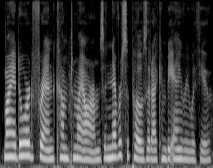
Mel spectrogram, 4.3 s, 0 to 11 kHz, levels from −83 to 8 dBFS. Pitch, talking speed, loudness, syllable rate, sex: 195 Hz, 240 wpm, -17 LUFS, 5.6 syllables/s, female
